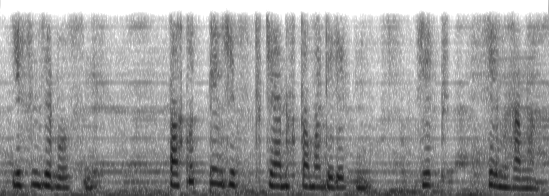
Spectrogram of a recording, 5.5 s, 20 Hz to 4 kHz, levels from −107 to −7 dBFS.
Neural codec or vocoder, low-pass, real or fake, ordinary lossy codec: codec, 24 kHz, 1 kbps, SNAC; 3.6 kHz; fake; none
